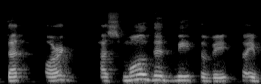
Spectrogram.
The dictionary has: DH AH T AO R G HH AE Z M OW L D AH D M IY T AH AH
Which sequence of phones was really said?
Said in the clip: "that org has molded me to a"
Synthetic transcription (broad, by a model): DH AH T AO R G HH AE S M OW L D AH D M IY T AH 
